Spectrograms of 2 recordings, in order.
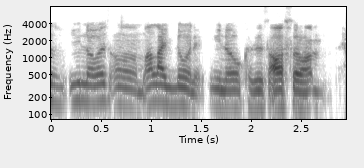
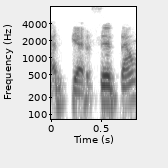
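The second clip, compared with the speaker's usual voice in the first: ordinary talk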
